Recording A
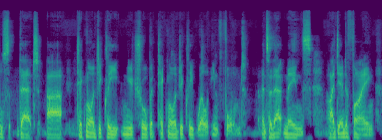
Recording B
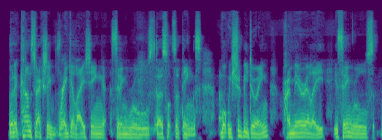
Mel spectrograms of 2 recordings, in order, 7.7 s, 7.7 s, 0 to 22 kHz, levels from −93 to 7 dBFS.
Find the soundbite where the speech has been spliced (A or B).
A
